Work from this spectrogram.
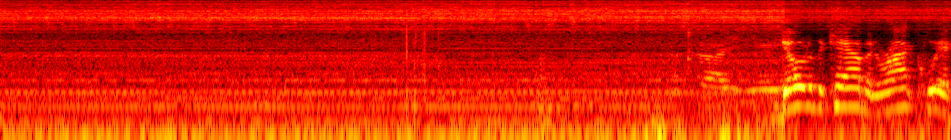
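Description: An engine shudders after an overhauled valve was installed, giving a steady low vibrating drone that runs the whole time; someone speaks near the end over the engine noise.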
